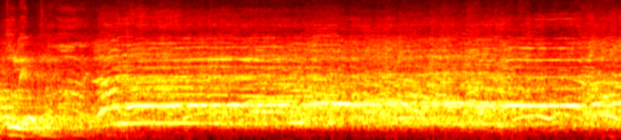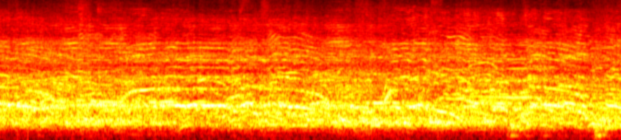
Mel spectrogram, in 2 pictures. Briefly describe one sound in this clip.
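A large crowd chants and sings loudly together outdoors.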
